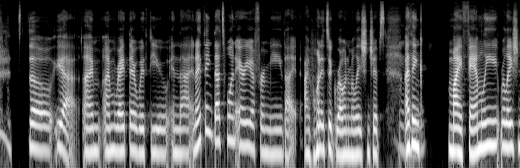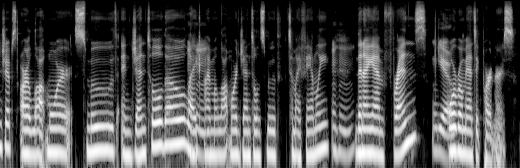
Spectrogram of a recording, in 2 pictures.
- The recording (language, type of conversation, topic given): English, unstructured, What steps can you take to build stronger connections with others this year?
- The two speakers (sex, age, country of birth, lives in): female, 20-24, United States, United States; female, 30-34, United States, United States
- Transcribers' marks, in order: none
